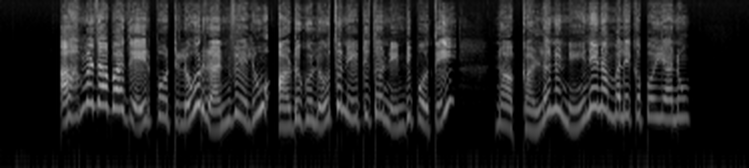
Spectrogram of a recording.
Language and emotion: Telugu, surprised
